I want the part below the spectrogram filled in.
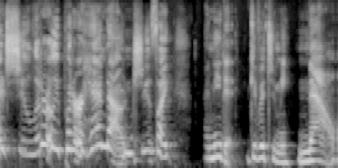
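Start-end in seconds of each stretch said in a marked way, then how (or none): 2.6-4.2 put-on, completely serious, no-nonsense dead-serious tone. Retelling how a woman held her hand out and demanded it, imitating a dead-serious demand. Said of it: "she was just that serious too".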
